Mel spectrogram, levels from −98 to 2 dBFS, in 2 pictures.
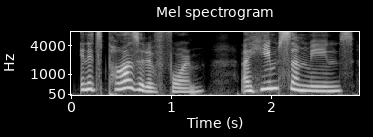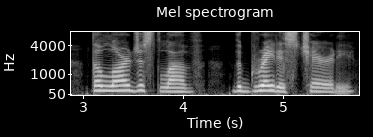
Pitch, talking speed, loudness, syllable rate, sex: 220 Hz, 125 wpm, -20 LUFS, 4.4 syllables/s, female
